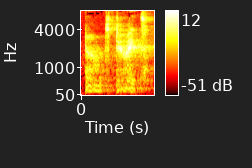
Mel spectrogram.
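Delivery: loud, unvoiced whisper of alarm. A narrator's reading. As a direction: hiss the warning in alarm. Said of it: "she whispered loudly in alarm".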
